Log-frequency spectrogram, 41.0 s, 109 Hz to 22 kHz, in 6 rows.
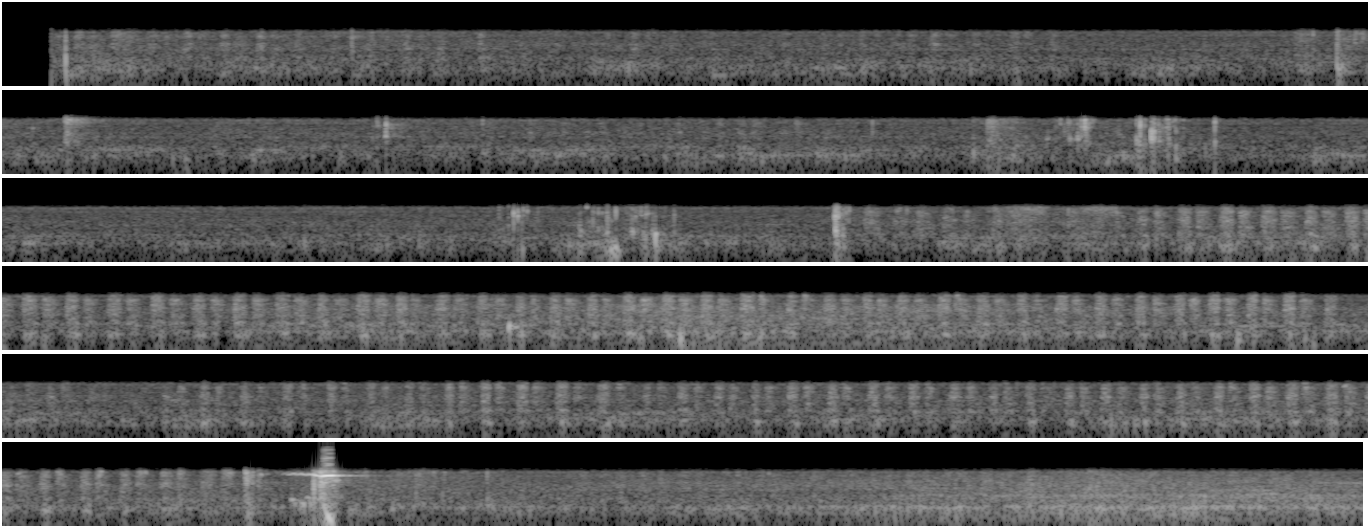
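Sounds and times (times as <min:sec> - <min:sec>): dog panting: 0:00.2 - 0:05.5, 0:09.6 - 0:11.2, 0:17.8 - 0:40.7.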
